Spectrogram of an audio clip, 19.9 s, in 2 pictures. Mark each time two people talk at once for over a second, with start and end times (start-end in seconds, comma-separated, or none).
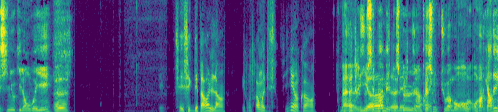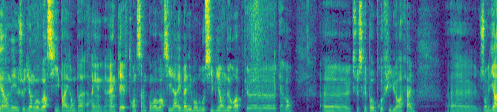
6.8-8.8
